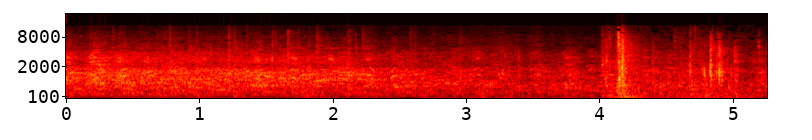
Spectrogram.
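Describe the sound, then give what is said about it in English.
Over a steady murmur of background noise, a front door handle clunks as it is turned and the door is pulled open about four seconds in, followed by a few lighter knocks and rattles. “Could one of you get the door? Well, you've seen me do it enough times. You just turn the handle and pull.”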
